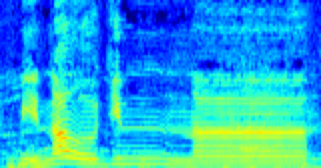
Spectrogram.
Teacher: Jadi durasi pelafalan nun sukun 2 harkat, gunah jelas. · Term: idgham kamil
